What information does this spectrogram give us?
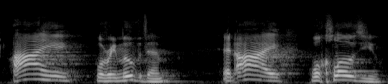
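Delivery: "I" drawn out and set apart, slow; stress on I. Retold or imitated. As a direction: lean long and firmly on each "I". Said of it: "Who's the emphasis on?".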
